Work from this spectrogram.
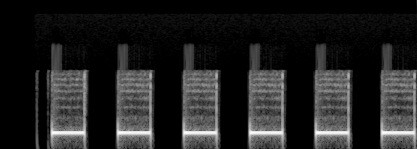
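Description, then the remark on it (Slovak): A telephone busy signal heard while placing a phone call: six identical steady beeps, each about a second long with equal gaps, holding one mid pitch at an even, fairly loud level. No voices. “Takže obsadzovací dom, vyskúšame ešte raz.”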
